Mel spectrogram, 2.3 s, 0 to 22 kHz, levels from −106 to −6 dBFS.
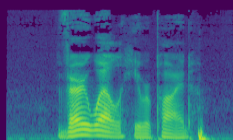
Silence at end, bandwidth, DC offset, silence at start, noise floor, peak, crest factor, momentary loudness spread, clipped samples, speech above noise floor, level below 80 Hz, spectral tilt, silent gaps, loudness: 0.2 s; 16 kHz; under 0.1%; 0.55 s; -53 dBFS; -4 dBFS; 20 dB; 11 LU; under 0.1%; 30 dB; -36 dBFS; -7.5 dB/octave; none; -24 LUFS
